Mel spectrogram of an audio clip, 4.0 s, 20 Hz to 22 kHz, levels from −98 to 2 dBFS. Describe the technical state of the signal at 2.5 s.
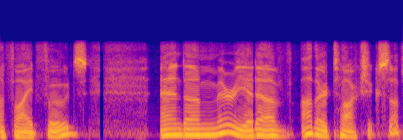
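At 2.5 s the signal is in the middle of a stretch of clipping from 1.62 to 2.75 s, most likely microphone overload. The input gain appears set too high, so the loudest peaks run about 5 dB past what the converter can represent and have their tops sheared flat. A few percent of the samples in that span are affected. The flattened waveform adds a harsh, crackling edge to the loudest syllables.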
